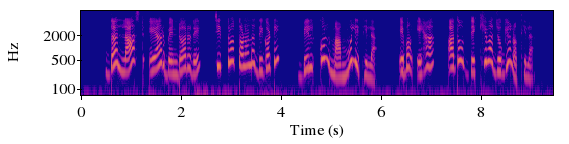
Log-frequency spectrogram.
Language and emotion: Odia, disgusted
